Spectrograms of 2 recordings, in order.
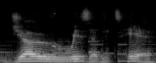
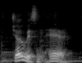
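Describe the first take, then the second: First: The phrase is said very slowly. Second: The phrase is said at normal speed. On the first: "Then I'm going to say it very slowly" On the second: "say it for the third time at normal speed"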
